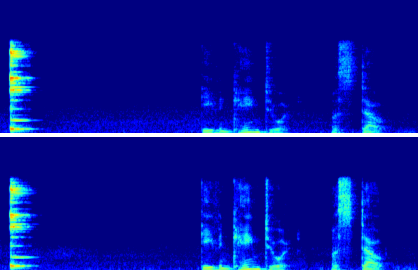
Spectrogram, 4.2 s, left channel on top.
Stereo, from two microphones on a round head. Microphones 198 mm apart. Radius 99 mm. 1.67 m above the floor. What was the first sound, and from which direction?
A cowbell, 20° left (ahead or behind).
